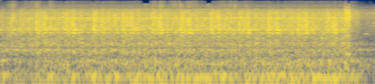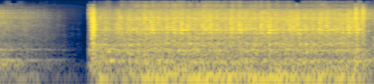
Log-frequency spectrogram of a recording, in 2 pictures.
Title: Car Engine Fail - Cranks No Start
